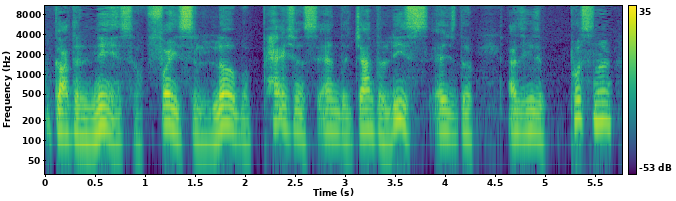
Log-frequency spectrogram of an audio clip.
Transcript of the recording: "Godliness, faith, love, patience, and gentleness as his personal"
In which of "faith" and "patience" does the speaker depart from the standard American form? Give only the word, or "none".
faith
